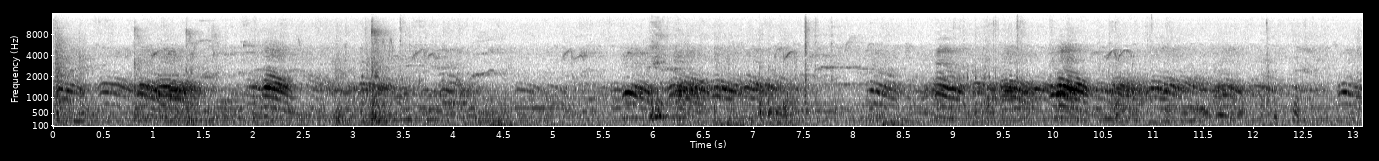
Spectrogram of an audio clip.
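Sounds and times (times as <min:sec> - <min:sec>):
bird calls chattering: 0:00.0 - 0:13.0
faint voices: 0:00.0 - 0:13.0.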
